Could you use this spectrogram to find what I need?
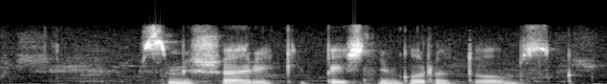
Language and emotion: Russian, neutral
